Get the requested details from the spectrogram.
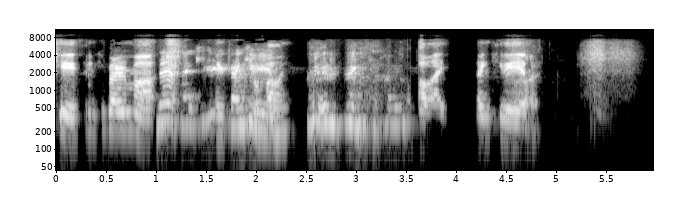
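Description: A woman speaks warmly over an online call.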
